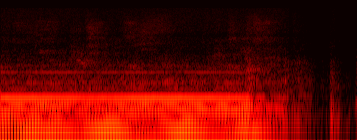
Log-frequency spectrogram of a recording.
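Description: An organ plays a sustained chord that fades out.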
